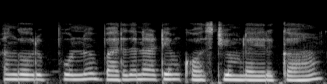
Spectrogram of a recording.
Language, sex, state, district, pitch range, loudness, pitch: Tamil, female, Tamil Nadu, Nilgiris, 205-230 Hz, -15 LUFS, 225 Hz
